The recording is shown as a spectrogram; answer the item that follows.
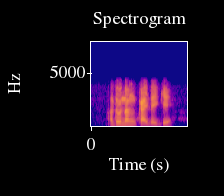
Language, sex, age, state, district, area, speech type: Manipuri, male, 18-30, Manipur, Chandel, rural, conversation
